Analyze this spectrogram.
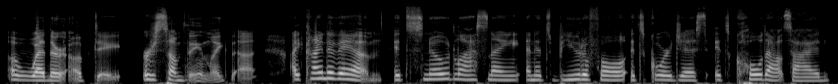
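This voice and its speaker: A woman's voice: medium pitch, clear, resonant tone, no room sound, clean studio sound. A young woman hosting her podcast, chatting casually and laughing at herself while standing outside in the cold. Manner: chatty and self-mocking, laughs between phrases. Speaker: podcast host. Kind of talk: casual solo chat outdoors. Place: outdoors in the cold by a train line. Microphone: camera close up.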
